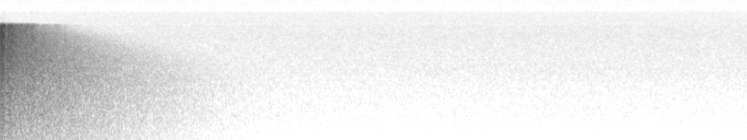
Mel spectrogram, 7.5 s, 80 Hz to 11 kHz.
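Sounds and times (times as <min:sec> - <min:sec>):
long hall plate reverb impulse response: 0:00.0 - 0:01.9.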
